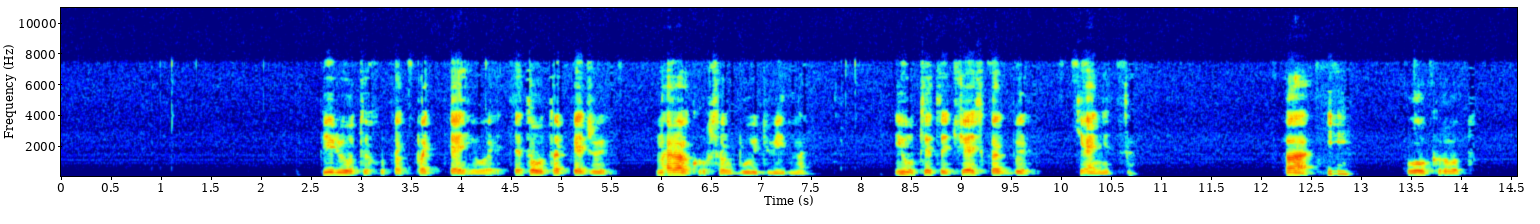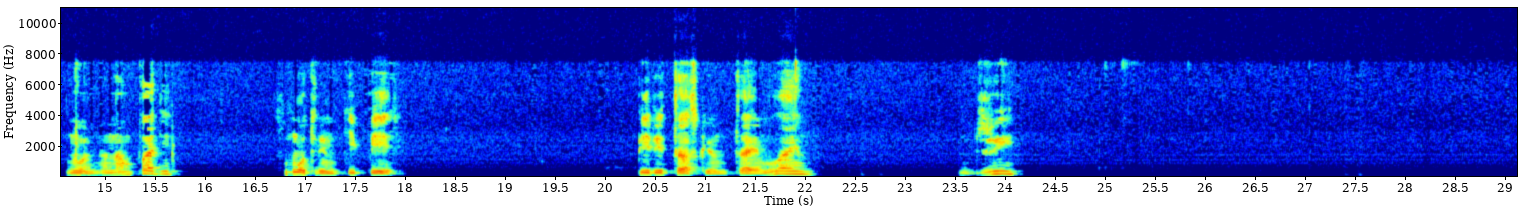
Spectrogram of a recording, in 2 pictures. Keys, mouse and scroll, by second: 1.4 middle click, 2.4 g, 4.3 middle click, 6.1-6.7 scroll down 3, 7.1 scroll down 1, 8.0 click, 8.3 g, 12.2 a, 12.7 i, 14.8 KP_0, 21.1 click, 22.6 g, 25.9 middle click, 27.5 g.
